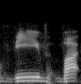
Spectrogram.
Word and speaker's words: Vive: All right, so we're both new Vive. Vive rhymes with Steve.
